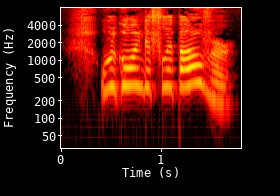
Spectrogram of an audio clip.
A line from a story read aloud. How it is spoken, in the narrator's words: Merritt yelled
